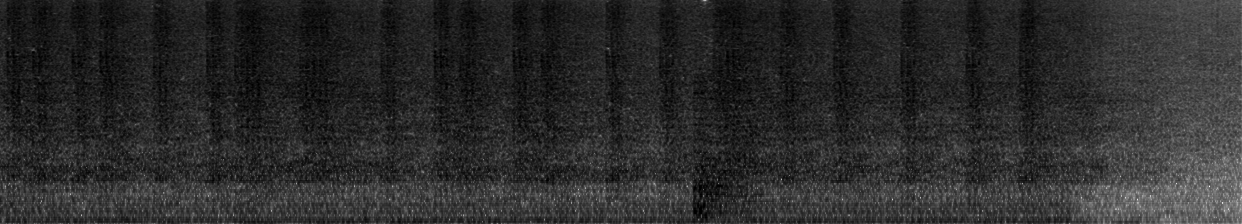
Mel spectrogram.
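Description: Rapid electric zapping shots fire over and over.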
